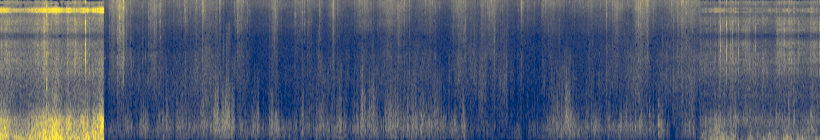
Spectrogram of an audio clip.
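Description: Wind buffeting the microphone over the rustle of footsteps through dry grass and brush. About two seconds in it cuts off abruptly to faint, scattered rustling, and the louder wind noise comes back near the end.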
